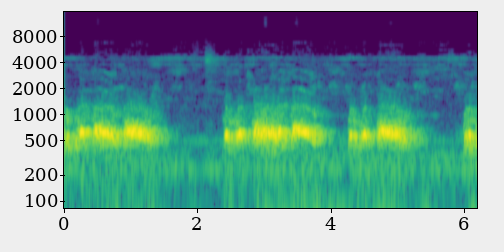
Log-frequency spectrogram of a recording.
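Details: Spotted dove lure call to stimulate other doves: mid-pitched, husky coo phrases in three main bursts with a longer silent gap after the first, faint steady hum in the background.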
